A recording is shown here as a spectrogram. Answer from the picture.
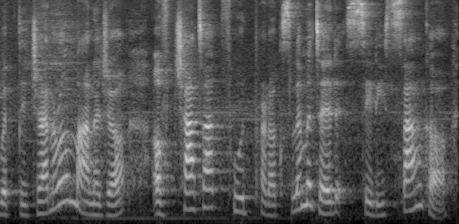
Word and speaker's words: Chatak: so it's chatak so just how you say it chatak yeah yeah it feels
